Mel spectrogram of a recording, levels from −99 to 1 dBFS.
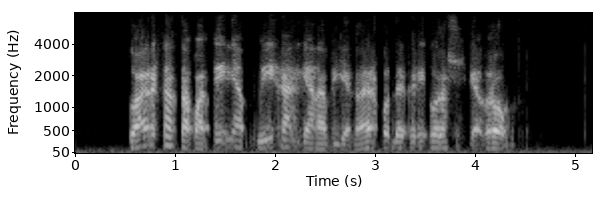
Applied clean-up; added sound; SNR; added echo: neural diffusion model UNIVERSE++.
